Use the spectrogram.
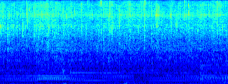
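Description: Taro root pieces frying with mustard seeds in oil, a soft, even, continuous sizzle heard briefly and alone.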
